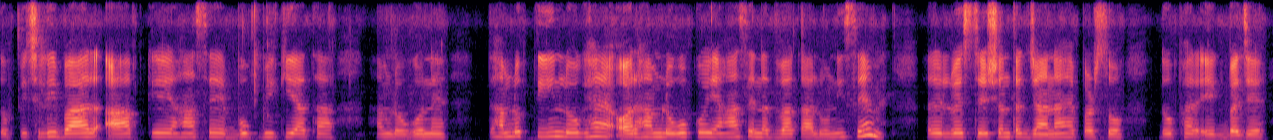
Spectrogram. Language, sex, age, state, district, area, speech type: Urdu, female, 18-30, Uttar Pradesh, Lucknow, urban, spontaneous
